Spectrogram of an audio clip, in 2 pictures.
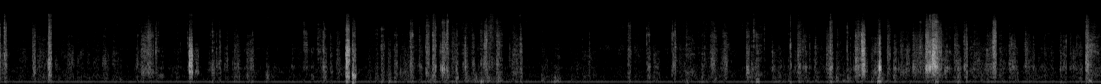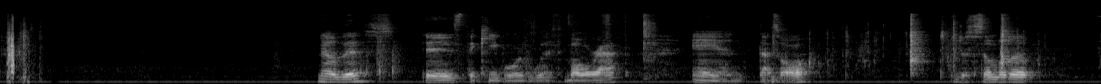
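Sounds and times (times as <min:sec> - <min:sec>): low electrical hum: 0:00.0 - 0:22.0
plastic keyboard parts clicking: 0:06.4 - 0:11.4.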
